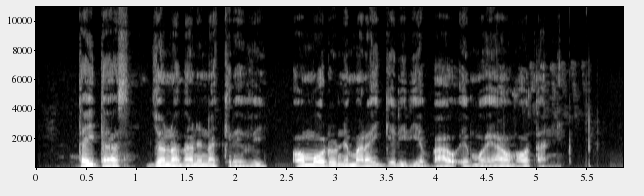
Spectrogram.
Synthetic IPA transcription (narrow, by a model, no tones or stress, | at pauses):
taitasd͡ʒɔnaðannakeɾɛvi | ɔmoːdonemaɾaiɡeɾiɾiɛbaoʔemɔjaɔɦɔtani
